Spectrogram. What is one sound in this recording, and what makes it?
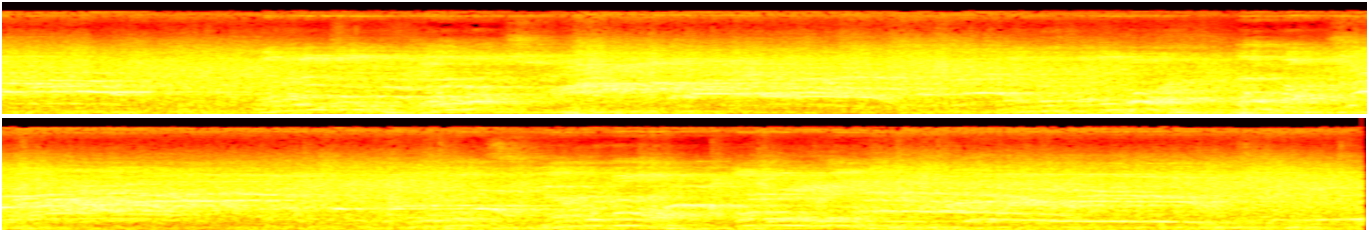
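A crowd of people chatters and calls out in a large echoing hall.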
